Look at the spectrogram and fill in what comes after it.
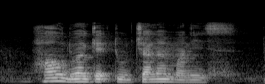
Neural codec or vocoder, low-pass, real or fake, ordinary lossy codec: none; 7.2 kHz; real; none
